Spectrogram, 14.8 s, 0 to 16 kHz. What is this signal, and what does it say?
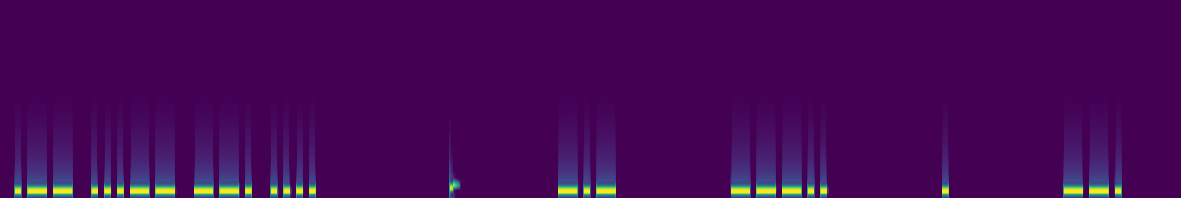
Morse code, heard as a keyed tone, about 15 wpm, spaced as for 8 wpm, 700 Hz. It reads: W3GH K8EG
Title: USA Call Signs - 4 Characters - 6x Character Spacing - 15wpm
